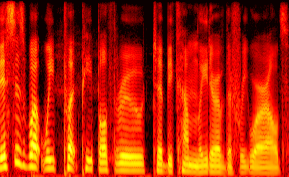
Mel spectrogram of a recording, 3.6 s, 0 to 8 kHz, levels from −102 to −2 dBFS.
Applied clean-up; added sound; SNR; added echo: none; none; none; none.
